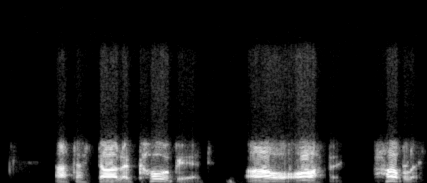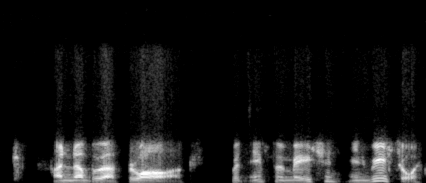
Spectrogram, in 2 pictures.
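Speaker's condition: Deafness, born deaf, cochlear implant

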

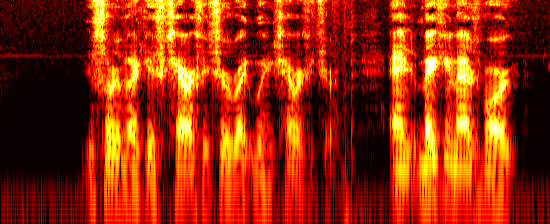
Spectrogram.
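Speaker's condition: Tongue cancer surgery; slight slur, talks okay

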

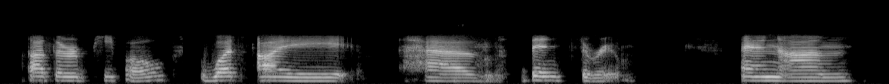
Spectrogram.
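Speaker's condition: Aphasia after stroke; aphasia from stroke 4 years ago; 4 years since stroke, past speech therapy with speech therapist Jennifer Kurtz; could not talk at all first week, talking restored by therapist Jennifer Kurtz

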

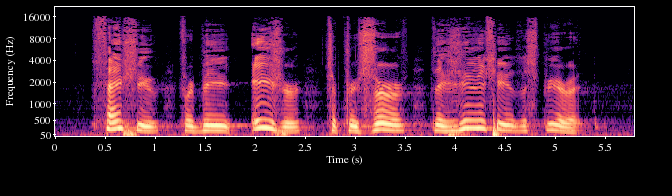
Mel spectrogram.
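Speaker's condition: Tongue cancer, jaw reconstruction

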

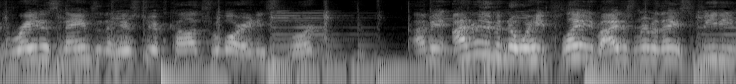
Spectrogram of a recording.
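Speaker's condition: No condition

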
